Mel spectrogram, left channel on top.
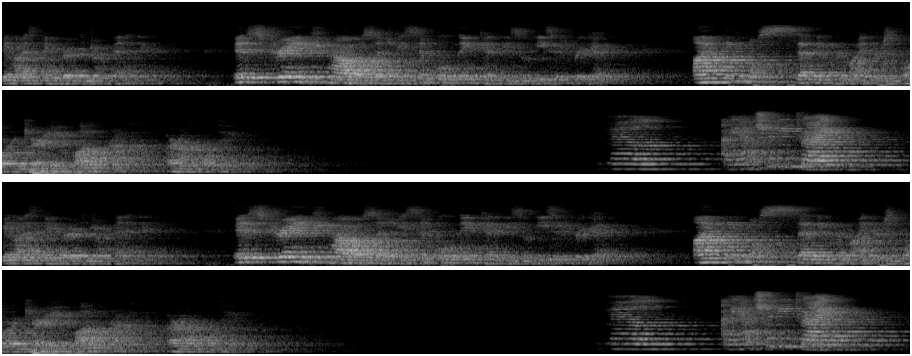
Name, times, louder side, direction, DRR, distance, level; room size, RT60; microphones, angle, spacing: voice 1, 0.0-1.4 2.3-6.0 6.9-10.3 10.7-11.4, left 1 dB, 55° left, -7 dB, 0.7 m, -31 dB
voice 2, 15.1-15.7 16.3-17.3, equal, 15° right, -9 dB, 0.6 m, -32 dB
2.4 x 2.1 x 2.7 m, 2.2 s
head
